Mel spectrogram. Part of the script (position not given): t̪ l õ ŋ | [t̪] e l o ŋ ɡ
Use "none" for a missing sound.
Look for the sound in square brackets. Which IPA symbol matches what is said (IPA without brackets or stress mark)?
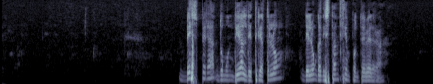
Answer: d̪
